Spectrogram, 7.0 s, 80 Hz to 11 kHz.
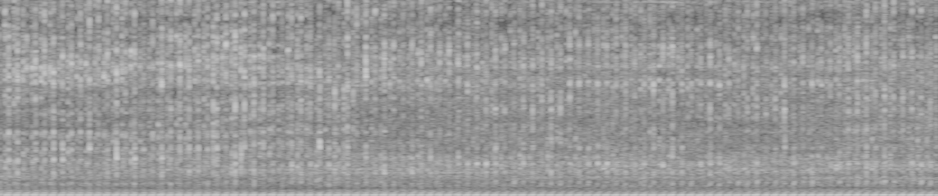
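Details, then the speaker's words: Freshly assembled snow mower engine with slip-on mufflers over the exhaust tubes, before a planned 2-into-1 3-inch pipe; loud, even rumble with crisp regular exhaust pulses, no knocks or misses; normal running. "So it's a little bit louder now."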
